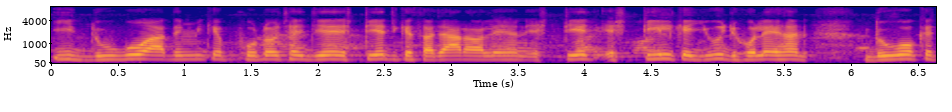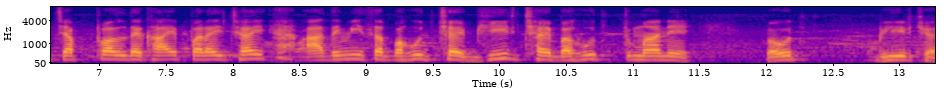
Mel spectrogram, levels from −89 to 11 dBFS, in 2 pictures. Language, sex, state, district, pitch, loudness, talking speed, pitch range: Maithili, male, Bihar, Samastipur, 165 Hz, -18 LUFS, 160 wpm, 155-175 Hz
